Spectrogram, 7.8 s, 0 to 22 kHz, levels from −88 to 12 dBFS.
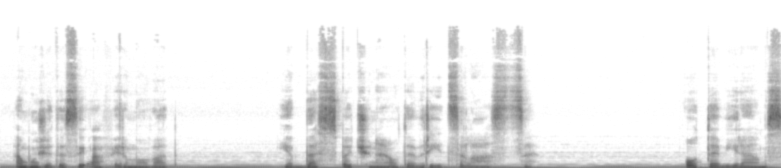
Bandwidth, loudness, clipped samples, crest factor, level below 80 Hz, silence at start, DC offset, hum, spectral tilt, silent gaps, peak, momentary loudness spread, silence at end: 19 kHz; -29 LUFS; under 0.1%; 18 dB; -44 dBFS; 0 s; under 0.1%; none; -4.5 dB/octave; none; -10 dBFS; 16 LU; 0 s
